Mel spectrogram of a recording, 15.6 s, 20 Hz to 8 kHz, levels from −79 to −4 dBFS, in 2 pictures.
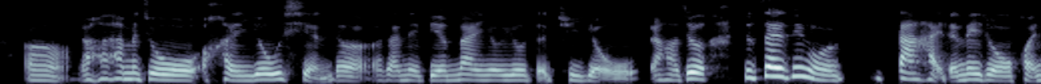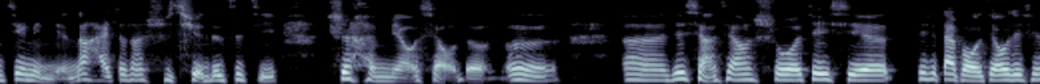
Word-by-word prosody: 呃， 175 -2 -4
然 195 +2 -4
后 220 - -5
它 230 +1 -2
们 215 -1 0
就 185 -4 +3
很 165 -1 -4
悠 195 +2 +4
闲 - - -6
地， 165 - -5 0.2
呃， 175 - -11
在 170 -2 -4
那 175 -1 -4
边 170 +1 -2
慢 180 0 -2
悠 175 0 0
悠 180 0 0
地 - - -4
去 180 - -7
游。 175 - -2
然 - - -6
后 185 -2 -5
就 220 0 +6 0.3
就 260 - +2
在 305 +3 +9
那 315 +1 +3
种 185 -9 +1 0.4
大 220 -5 +3
海 195 - -2
的 155 - -1
那 195 +2 +1
种 165 -4 0
环 170 +2 -4
境 190 -1 -1
里 160 - -2
面， 115 - -7
那 205 - 0
还 155 -6 -4
真 190 +3 -5
的 185 -1 -3
是 180 -1 -9
觉 - - -1
得 170 +2 -1
自 195 +4 -4
己 150 -2 -8 0.3
是 225 - +2
很 155 - -3
渺 140 0 -4
小 - - -3
的， 295 -4 -3
嗯。 175 -4 0 0.5
呃， 180 -2 -2
就 220 +5 +2
想 170 -5 -1
象 190 +2 0
说 185 +1 +3
这 200 +1 +4
些 180 +2 +3 0.2
这 220 - -1
些 210 - -1
大 205 -1 +4
堡 170 -3 +5
礁 185 +2 +4
这 185 - +3
些 195 +1 -4
185 Hz, 250 characters per minute, -25 LUFS, 175-200 Hz, 0.5 s, 在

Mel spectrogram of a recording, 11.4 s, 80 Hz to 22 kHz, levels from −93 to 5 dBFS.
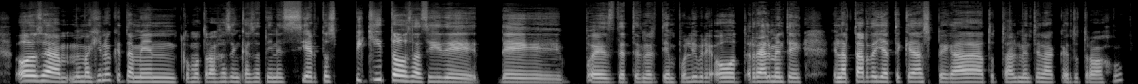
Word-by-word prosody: O 235 0 +7
sea, 225 -3 +7
me 195 +2 -6
imagino 245 +6 -3
que 260 - -8
también 200 -3 -1
como 195 0 -6
trabajas 190 +1 -3
en 195 -1 -6
casa 190 +1 -6
tienes 195 0 -4
ciertos 215 +1 0
piquitos 265 -4 +4
así 205 0 0
de 185 -4 +1 0.2
de 175 -3 0 0.2
pues 180 -1 +1
de 175 - -1
tener 175 0 -7
tiempo 180 -1 -7
libre, 210 0 -5
¿o 200 0 +2
realmente 205 -1 +2 0.3
en 195 - -2
la 195 - +5
tarde 210 +1 +2
ya 200 -1 +3
te - - -9
quedas 200 0 +1
pegada 185 +1 +2
totalmente 190 +1 -6
en - - -4
la 175 -1 -2
en - - -8
tu 185 - -14
trabajo? 175 +9 -7
195 Hz, 190 wpm, -26 LUFS, 185-210 Hz, 0.3 s, O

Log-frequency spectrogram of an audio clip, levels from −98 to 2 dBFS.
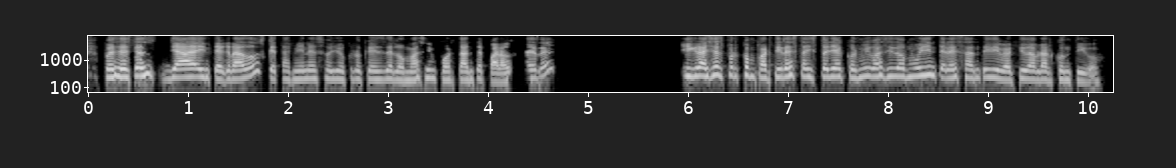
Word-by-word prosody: pues, 235 +2 +4
estén 265 +3 +6
ya 240 +3 +7
integrados, 215 - +1
que 215 - -4
también 205 +1 -7
eso 215 0 -7
yo 200 -1 -4
creo 205 0 -9
que 200 - -5
es 195 +1 -6
de 205 -1 -3
lo 190 -1 -3
más 190 +4 -3
importante 195 -1 -2
para 170 0 +1
ustedes. 220 - -4 1.3
Y 260 -1 +2
gracias 265 +1 +4
por 275 -2 -6
compartir 245 -3 0
esta 255 -1 0
historia 245 +1 0
conmigo, 250 +3 -3
ha 260 - 0
sido 255 0 -1
muy 260 +3 0
interesante 235 -4 -3
y - - -4
divertido 210 -1 -1
hablar 195 -2 -2
contigo. 185 -4 -7
225 Hz, 185 wpm, -24 LUFS, 200-250 Hz, 1.3 s, ya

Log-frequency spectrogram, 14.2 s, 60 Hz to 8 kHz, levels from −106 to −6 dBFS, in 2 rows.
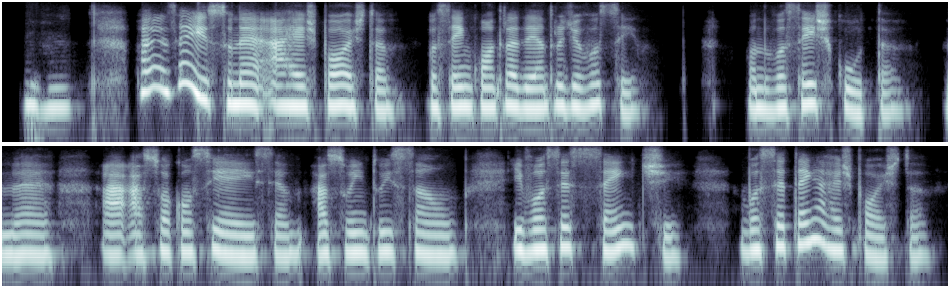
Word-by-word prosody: Uhum. 200 -2 -3 0.5
Mas 360 -1 +4
é 470 -2 +5
isso, 245 -4 +4
né? 230 -1 +6
A - - +5
resposta 210 -3 +2 0.2
você 200 0 0
encontra 205 +1 +3
dentro 200 +2 +2
de 205 0 +2
você. 200 -4 -3 0.8
Quando 190 -1 0
você 200 +3 +1
escuta, 180 -5 -2 0.3
né, 180 0 -2 0.3
a 185 -1 +3
a - - -4
sua 195 +2 -3
consciência, 180 -3 -2 0.2
a 185 +1 +1
sua 195 +1 -4
intuição 190 -2 -2 0.4
e 215 - +3
você 215 +3 +2
sente, 215 -6 -3 0.4
você 215 +4 0
tem 265 +5 +2
a - - +1
resposta, 175 -6 -4
200 Hz, 125 wpm, -22 LUFS, 185-215 Hz, 0.8 s, né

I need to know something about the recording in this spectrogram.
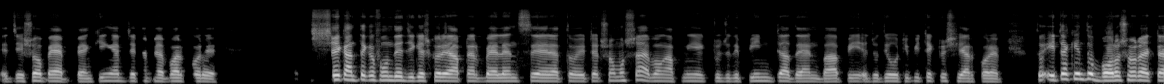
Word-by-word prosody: যেসব 155 +3 +1
app 155 -1 +2
banking 140 +3 -4
app 165 - -2
যেটা 160 0 -3
ব্যবহার 155 +1 0
করে 145 -3 0 1.2
সেখান 215 -1 +6
থেকে 200 -2 +3
ফোন 195 0 +1
দিয়ে 185 -2 +3
জিজ্ঞেস 170 0 +1
করে 170 -1 +6
"আপনার 160 0 -3
বেলেন্স 155 0 0 0.2
এর 150 - +2
এত 140 - -20 0.2
এটার 160 +1 -5
সমস্যা 180 +3 -4
এবং 160 0 -3
আপনি 155 +2 -12
একটু 150 +2 -14
যদি 150 0 -7
পিনটা 165 -1 -3
দেন 145 0 -1
বা 140 - 0
পি 150 - -7 0.2
যদি 145 +1 -6
ওটিপিটা 150 +1 -9
একটু 160 - -9
শেয়ার 145 -2 -1
করেন।" 140 -2 -1 0.4
তো - - -4
এটা 250 - +6
কিন্তু 250 0 +7
বড়সড় 195 +2 +6
একটা 180 - +3
160 Hz, 190 wpm, -22 LUFS, 150-175 Hz, 1.2 s, কিন্তু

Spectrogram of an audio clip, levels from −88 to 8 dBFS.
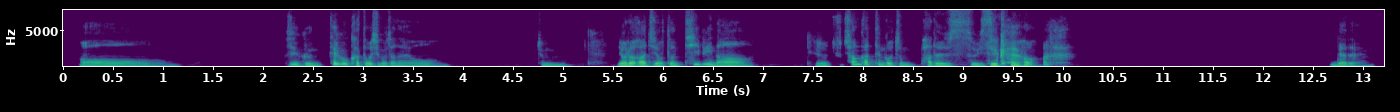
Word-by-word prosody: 어. 120 -7 -3 1.2
선생님 175 -3 0
근 130 -4 -1
태국 215 -2 +6
갔다 150 - 0
오신 145 -3 0
거잖아요. 105 -4 -5 1.0
좀 120 +2 -8 0.5
여러 135 +3 +7
가지 145 -1 +4
어떤 125 -1 0
팁이나 125 - +1 0.6
그 125 -3 -4
추천 220 +5 0
같은 195 -4 +1
것 140 -3 +2
좀 120 -5 -6
받을 130 +1 +1
수 130 0 -5
있을까요? 140 +5 +3 2.9
네네. 110 -10 -2
130 Hz, 185 characters per minute, -24 LUFS, 115-145 Hz, 2.9 s, 여러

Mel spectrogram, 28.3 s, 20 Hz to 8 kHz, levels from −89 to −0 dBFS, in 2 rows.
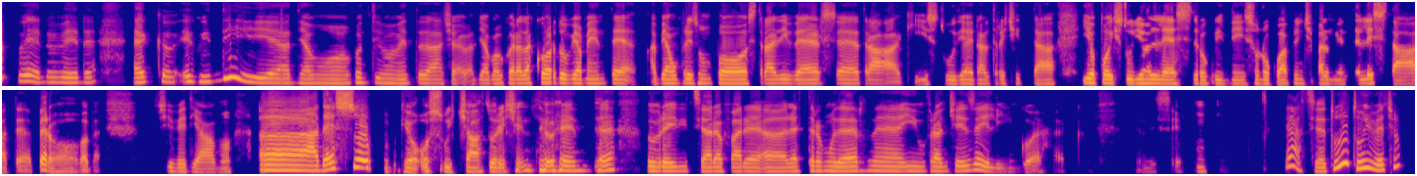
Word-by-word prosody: bene, 210 -4 -1 0.2
bene. 170 +1 -4 0.3
Ecco, 175 +2 -2
e 195 +3 -3
quindi 195 - 0
andiamo 145 -1 -4
continuamente 150 -3 -5
a 140 0 -2
cioè, 130 - -6
andiamo 130 +2 -5
ancora 140 0 0
d'accordo. 155 +2 +2
Ovviamente 145 0 0
abbiamo 140 -1 -1
preso 150 +1 -1
un 145 0 -7
po' 135 -1 +3
strade 135 0 -1
diverse 135 0 0
tra 125 -1 0
chi 130 - -11
studia 130 0 -3
in 130 - -3
altre 125 +1 -5
città, 140 -3 -3 0.3
io 155 -1 +5
poi 145 -2 +3
studio 140 0 +2
all'estero, 130 -2 +2
quindi 125 -1 -5
sono 130 0 -1
qua 125 +1 +1
principalmente 130 -2 -4
l'estate, 125 - 0
però - - +1
vabbè, - - -5 0.6
ci 145 - -6
vediamo. 120 -3 -3 0.3
Uhm, 180 +1 +4
adesso, 185 - +7 0.3
che 155 -4 -3
ho 140 - +1
switchato 130 0 +1
recentemente 165 +4 +1 0.3
dovrei 150 -1 +2
iniziare 145 -1 0
a - - 0
fare, 140 -1 0
ehm, 135 0 0
lettere 145 +3 -1
moderne 155 0 0
in 150 -1 -4
francese 160 +4 -1
e 155 - +2
lingue, 125 -2 -9
ecco. - - -25 0.5
Quindi 120 +1 -28
sì. - - -14
Mh-mh. 140 - -11 0.8
Grazie, 135 - -3
e - - -2
tu? 255 - 0
Tu 240 - +1
invece? 255 - +1
145 Hz, 135 wpm, -24 LUFS, 135-160 Hz, 0.8 s, adesso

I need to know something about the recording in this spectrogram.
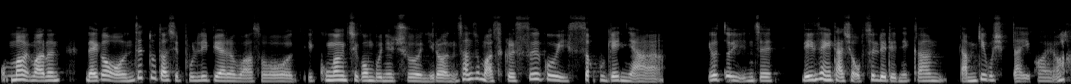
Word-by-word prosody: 엄마의 210 0 +4
말은 185 +1 +3 0.2
내가 175 +5 +5
언제 160 - +1
또다시 200 -11 0
볼리비아를 180 -2 0
와서 150 0 -3
이 165 - -8
공항 200 +3 +4
직원분이 175 -4 0
준 155 -3 -1
이런 145 -1 0
산소마스크를 235 -9 0
쓰고 225 0 +1
있어 165 +5 -3
보겠냐. 185 -4 -1 0.5
이것도 210 -1 +2
인제 170 +1 -3 0.3
내 185 - +7
인생에 210 0 +4
다시 165 -4 0
없을 205 -3 -1
일이니깐 165 +2 -1
남기고 195 +6 0
싶다 150 -7 -5
이거예요. 155 +4 -7
175 Hz, 380 characters per minute, -23 LUFS, 160-200 Hz, 0.5 s, 내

